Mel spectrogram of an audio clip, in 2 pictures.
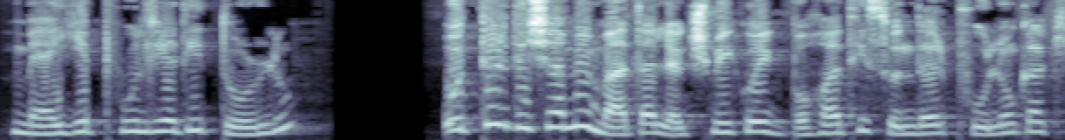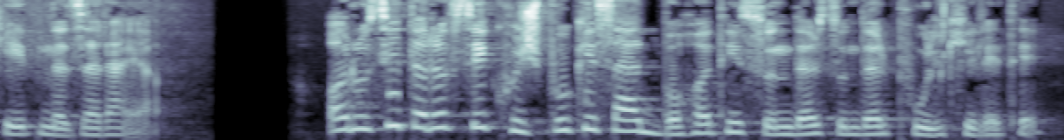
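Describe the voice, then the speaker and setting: A woman's voice: lowish voice, sing-song, normal speed, darkish tone. A woman narrator telling a scripted devotional folk tale in a storytelling style.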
